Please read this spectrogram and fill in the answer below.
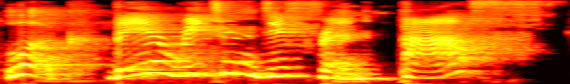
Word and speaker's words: paz: We add that E sound at the end in words ending with S or Z.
